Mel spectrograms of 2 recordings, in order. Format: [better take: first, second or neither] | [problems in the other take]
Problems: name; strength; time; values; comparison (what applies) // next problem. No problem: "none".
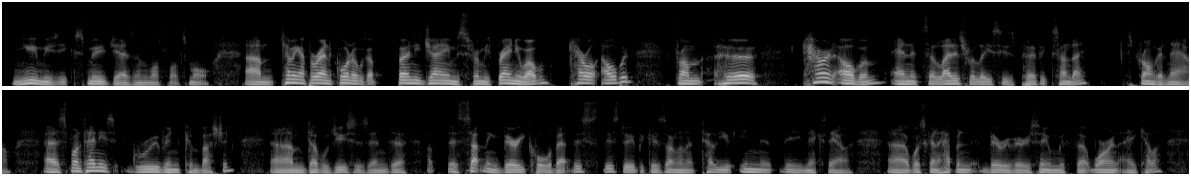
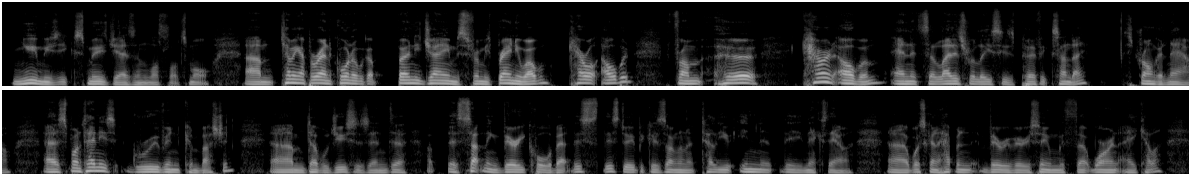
second | muffled; slightly; fading above 3 kHz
